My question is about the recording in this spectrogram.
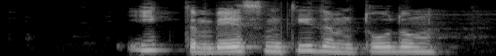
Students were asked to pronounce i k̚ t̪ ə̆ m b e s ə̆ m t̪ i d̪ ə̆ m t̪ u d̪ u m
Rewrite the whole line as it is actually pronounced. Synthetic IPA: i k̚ t̪ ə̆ m b e s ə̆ m t̪ i d̪ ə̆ m t̪ u d̪ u m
